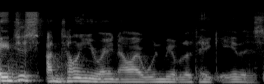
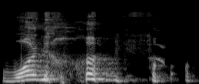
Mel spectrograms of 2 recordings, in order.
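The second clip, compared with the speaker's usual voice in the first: incredulous; 8 semitones higher, 6 dB louder, slower than usual. Real, not acted. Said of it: "Are you kidding me?".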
